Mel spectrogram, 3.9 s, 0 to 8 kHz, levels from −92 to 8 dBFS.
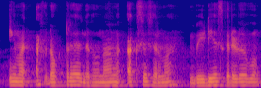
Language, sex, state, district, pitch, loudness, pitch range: Marwari, male, Rajasthan, Churu, 110 Hz, -32 LUFS, 105-120 Hz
